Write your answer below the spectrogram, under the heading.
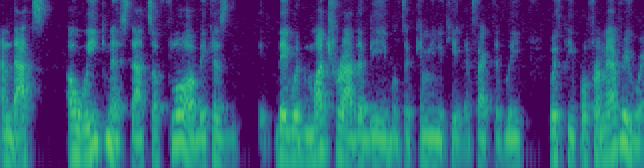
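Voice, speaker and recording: With a Caribbean accent, a man at a medium pitch swings his voice very widely up and down. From Trinidad. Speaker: podcast guest. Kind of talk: casual chat.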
